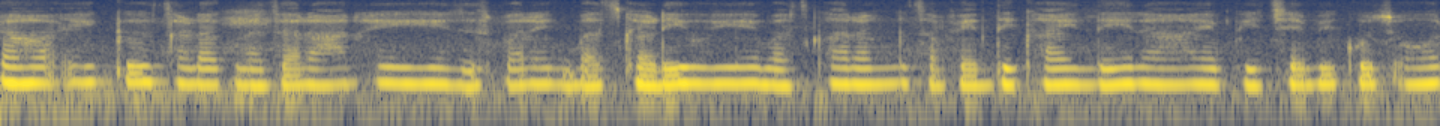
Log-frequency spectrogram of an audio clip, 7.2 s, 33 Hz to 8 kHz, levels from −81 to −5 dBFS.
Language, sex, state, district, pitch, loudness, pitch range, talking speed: Hindi, female, Bihar, Vaishali, 205 Hz, -15 LUFS, 200-215 Hz, 225 wpm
